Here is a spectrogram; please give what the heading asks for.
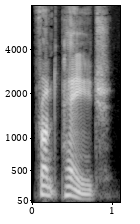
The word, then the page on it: front page: British English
